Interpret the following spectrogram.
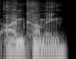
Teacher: your voice usually falls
